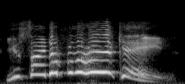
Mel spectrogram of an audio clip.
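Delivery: mock shout. Real, not acted. Mock shouting match about hurricane.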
